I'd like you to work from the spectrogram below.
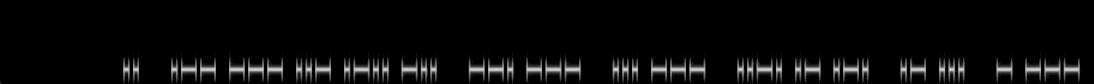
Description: Morse code, heard as a keyed tone, about 25 wpm, 700 Hz. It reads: I WOULD GO SO FAR AS TO
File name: Sets of 9 Words - 25wpm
